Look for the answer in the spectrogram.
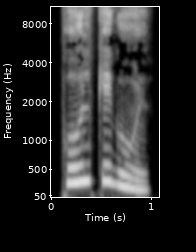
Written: ಪೋಲ್ಕೆಗೊಳ್

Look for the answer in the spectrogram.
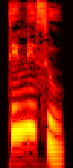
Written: ದಿನಸಿ

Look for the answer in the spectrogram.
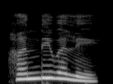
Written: ಹಂದಿವಲೆ

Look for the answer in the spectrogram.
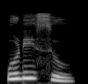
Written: ಊಡಿಸು

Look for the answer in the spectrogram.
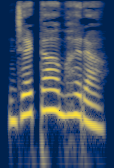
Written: ಜಟಾಭರ

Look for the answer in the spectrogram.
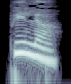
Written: ಪಿಲ

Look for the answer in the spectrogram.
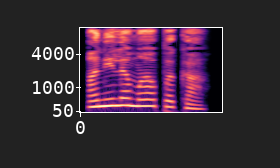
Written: ಅನಿಲಮಾಪಕ

